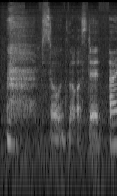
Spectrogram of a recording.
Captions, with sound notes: (sighs) I'm so exhausted!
